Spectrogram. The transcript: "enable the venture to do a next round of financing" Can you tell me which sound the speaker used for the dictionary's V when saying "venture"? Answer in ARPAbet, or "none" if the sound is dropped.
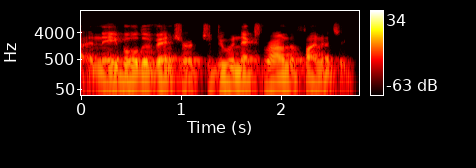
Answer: V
